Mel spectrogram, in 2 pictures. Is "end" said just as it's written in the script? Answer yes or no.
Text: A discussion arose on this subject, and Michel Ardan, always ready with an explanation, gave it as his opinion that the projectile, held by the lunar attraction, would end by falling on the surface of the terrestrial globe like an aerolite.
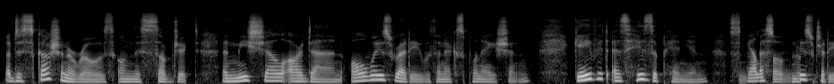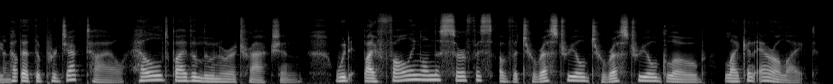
no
